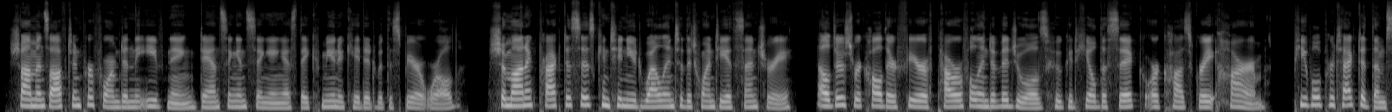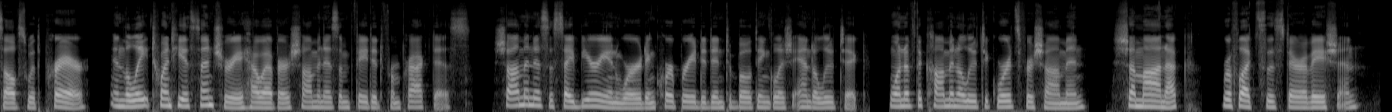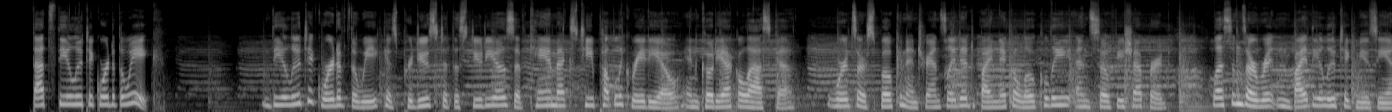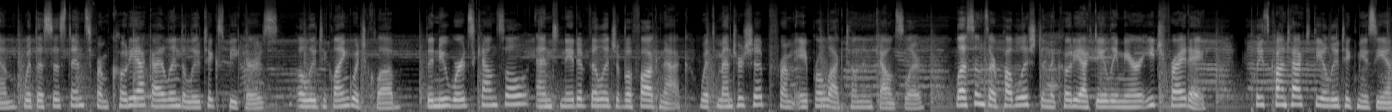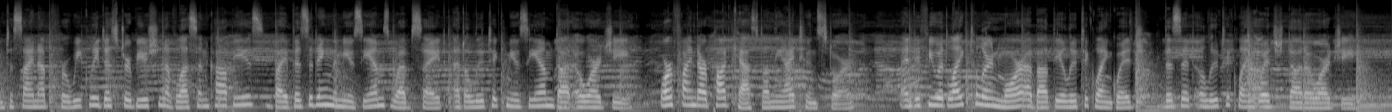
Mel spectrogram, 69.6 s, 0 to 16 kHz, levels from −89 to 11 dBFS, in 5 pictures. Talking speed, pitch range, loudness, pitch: 170 wpm, 180-225 Hz, -25 LUFS, 195 Hz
